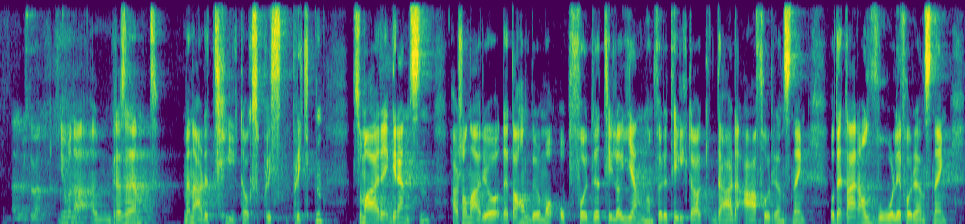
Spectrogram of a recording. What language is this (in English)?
Norwegian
